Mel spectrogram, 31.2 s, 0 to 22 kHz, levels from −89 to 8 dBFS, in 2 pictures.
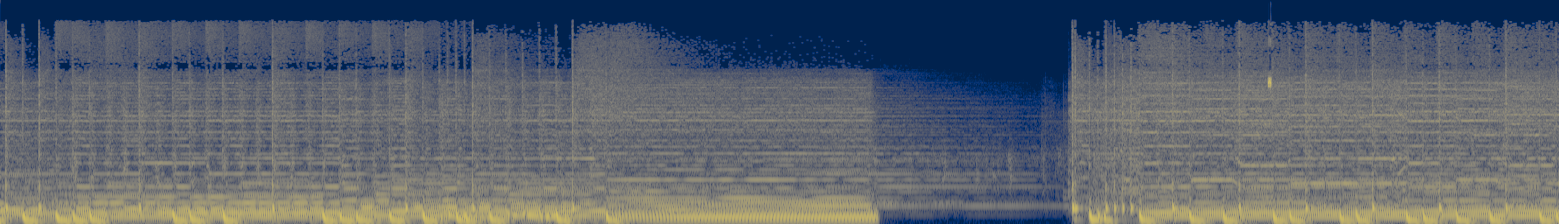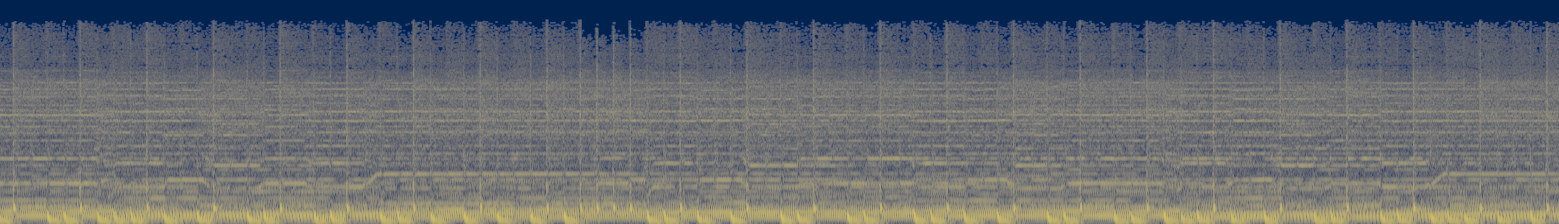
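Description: A brief DAB burbling patch hits from 12.68 to 12.71 s, a few corrupted frames where stray bit errors put short blips of noise into sub-bands, pointing to weak reception.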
